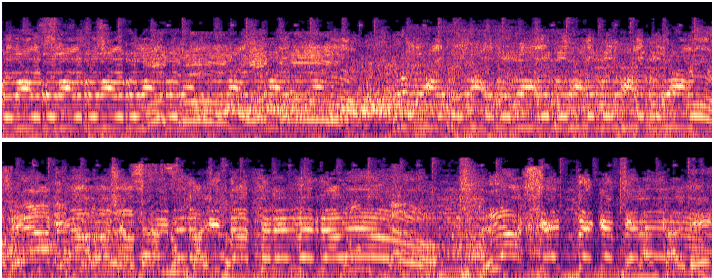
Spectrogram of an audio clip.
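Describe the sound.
A large crowd of fans chants "campeones, campeones" and cheers loudly and continuously, many voices overlapping in a dense, celebratory roar that never lets up.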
